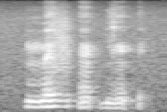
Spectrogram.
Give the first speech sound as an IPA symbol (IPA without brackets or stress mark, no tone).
m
